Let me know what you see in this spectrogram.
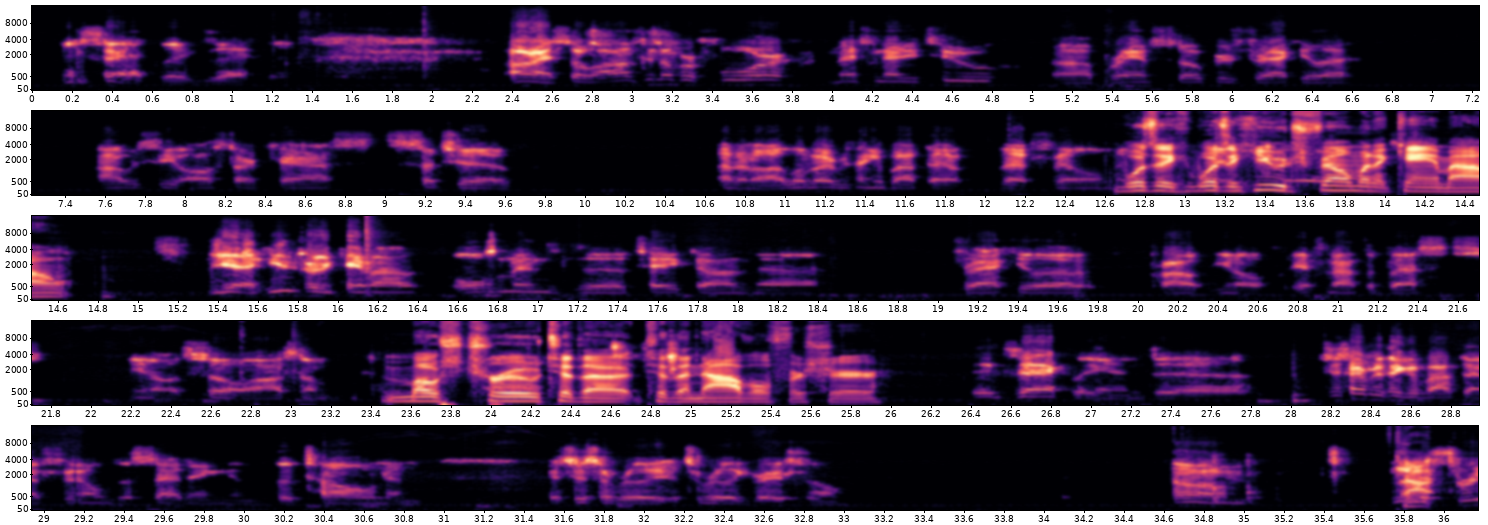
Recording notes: The gang joins via teleconference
